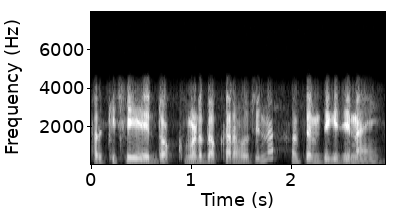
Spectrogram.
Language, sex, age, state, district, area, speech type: Odia, male, 45-60, Odisha, Sambalpur, rural, conversation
